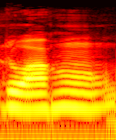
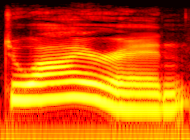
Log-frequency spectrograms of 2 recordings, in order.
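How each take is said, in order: First: The surname is said with a French pronunciation. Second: The surname is said with an English pronunciation. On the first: This is how she has always said her own name. The speaker calls it right. "I grew up doing French immersion since primary, so I've always been [name]" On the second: This is how English speakers say the name. The speaker calls it wrong. "if people pronounce it English, that's fine, but it just would be so weird for me"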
